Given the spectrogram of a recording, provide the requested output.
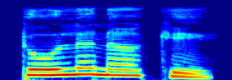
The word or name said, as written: ಟೋಲನಾಕೆ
